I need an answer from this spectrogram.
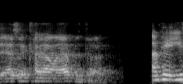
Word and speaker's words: Abaddon: just a kyle abaddon it's not happen they say abaddon in the so the brits say about it there's a i'm pretty sure it's a abaddon wait wait no hang on now it's a hebrew how do you pronounce it if it's hebrew would be a baden second syllable ezekiel abaddon right here does it rhyme with aladdin or abba john i was more active okay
